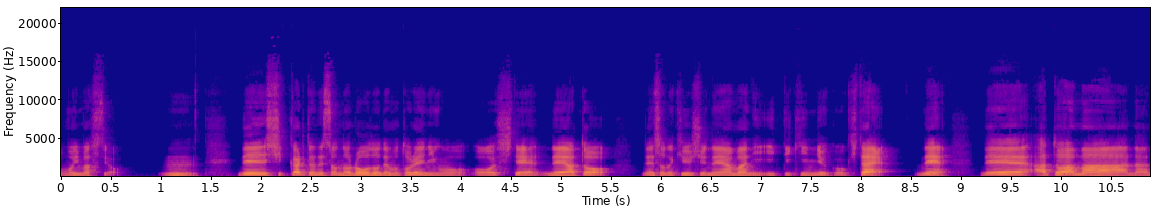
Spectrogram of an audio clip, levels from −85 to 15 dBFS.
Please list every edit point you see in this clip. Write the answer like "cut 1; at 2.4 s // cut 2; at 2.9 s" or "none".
none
